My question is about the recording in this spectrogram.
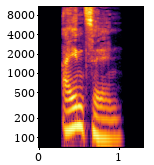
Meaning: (adjective) 1. single; lone 2. only, unique 3. separate; discrete 4. individual 5. sporadic; occasional; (adverb) 1. singly 2. individually; one by one
- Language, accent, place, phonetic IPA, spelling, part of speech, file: German, Germany, Berlin, [ˈaɪ̯nt͡səln], einzeln, adjective / adverb, De-einzeln.ogg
